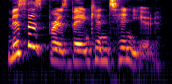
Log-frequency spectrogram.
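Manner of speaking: ordinary delivery, nothing marked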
